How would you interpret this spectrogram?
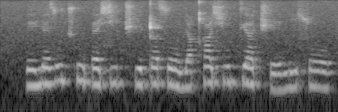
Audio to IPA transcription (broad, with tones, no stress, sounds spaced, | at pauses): e˩˧ j ɛ˧ z u˥ t͡ʃʰ u˥˧ ʔ ɛ˧˩ ɕ i˥ t͡ʃʰ i˧ ʈ ʌ˥ s o˧˩ lʲ e˧ qʰ ɯ˥˧ ɕ u˥ kʲ a˥˧ t͡ʃʰ e˩˧ n̪ i˧ ɬ o˥˧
